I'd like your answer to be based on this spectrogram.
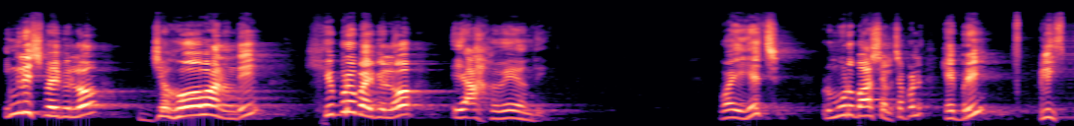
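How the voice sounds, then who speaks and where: High-voiced preacher in a hall. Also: male voice, fairly bright tone. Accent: Telugu. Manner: coaxing the congregation to repeat words after him. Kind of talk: sermon. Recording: long hall reverb.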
